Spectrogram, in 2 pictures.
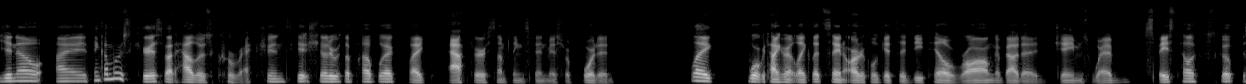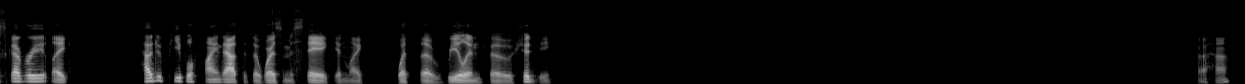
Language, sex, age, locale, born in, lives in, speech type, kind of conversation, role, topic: English, male, 25-29, en-US, United States, United States, read, expert-assistant, asker, Where can I find the most reliable sources for understanding new discoveries in astrophysics?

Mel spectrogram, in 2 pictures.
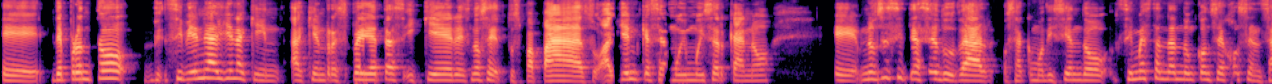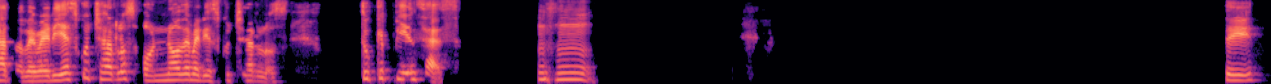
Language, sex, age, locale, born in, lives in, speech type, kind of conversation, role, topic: Spanish, female, 50-54, es-MX, Mexico, United States, conversation, unstructured, none, ¿Qué harías si alguien te dijera que tu meta es imposible?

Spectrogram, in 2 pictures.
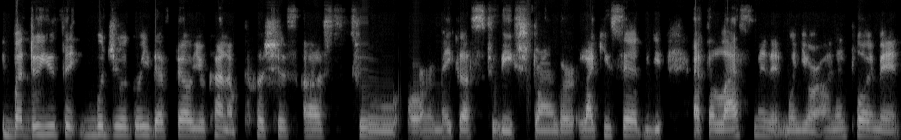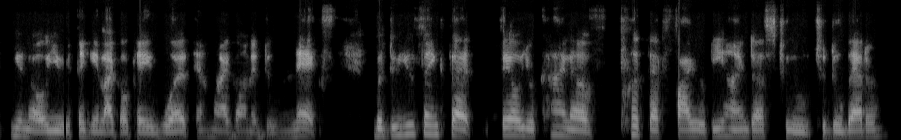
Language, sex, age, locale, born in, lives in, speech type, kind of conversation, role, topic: English, female, 45-49, en-US, United States, United States, conversation, podcast, host, What lessons can we learn from experiencing setbacks in life?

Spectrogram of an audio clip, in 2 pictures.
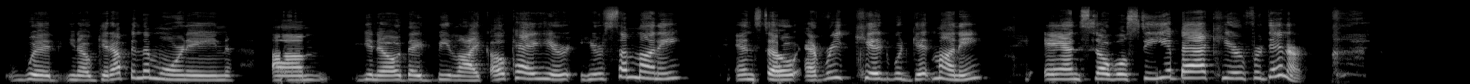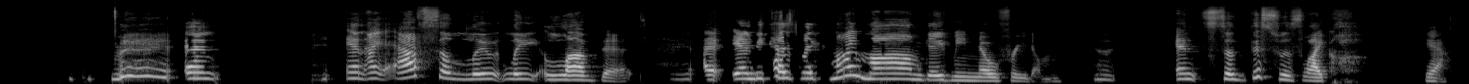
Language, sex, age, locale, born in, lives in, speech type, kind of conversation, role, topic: English, female, 60-64, en-US, United States, United States, conversation, podcast, guest, How do happy childhood memories continue to shape us as adults?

